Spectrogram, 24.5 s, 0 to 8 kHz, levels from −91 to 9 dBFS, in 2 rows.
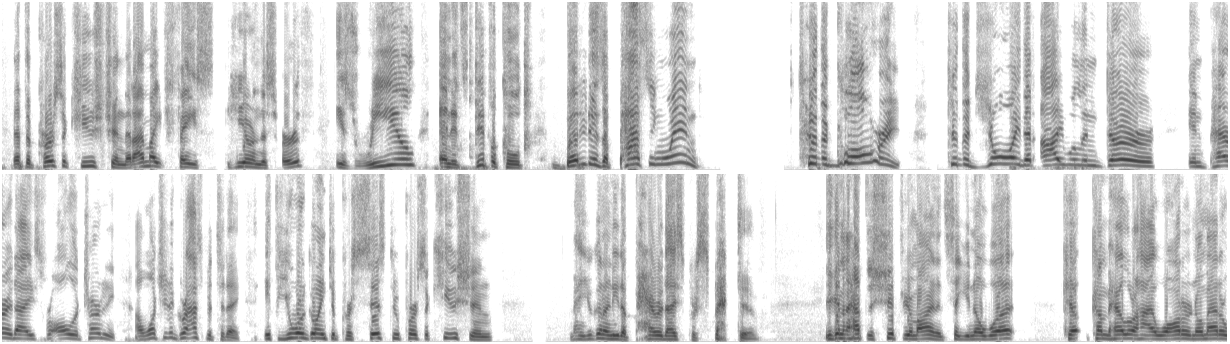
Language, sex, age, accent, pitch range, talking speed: English, male, 30-49, American, 150-195 Hz, 195 wpm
